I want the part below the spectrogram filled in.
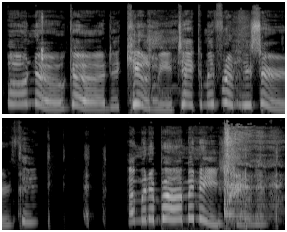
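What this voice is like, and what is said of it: Silly put-on character voice. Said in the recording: “to do a stupid voice.”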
